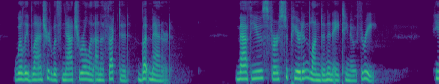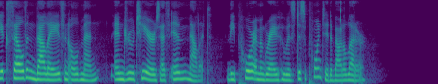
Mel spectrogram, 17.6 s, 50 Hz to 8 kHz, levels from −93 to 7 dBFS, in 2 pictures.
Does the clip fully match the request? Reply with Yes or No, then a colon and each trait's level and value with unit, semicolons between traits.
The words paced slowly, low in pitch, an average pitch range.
No: slow, 125 wpm; high, 210 Hz; average, 3.3 semitones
